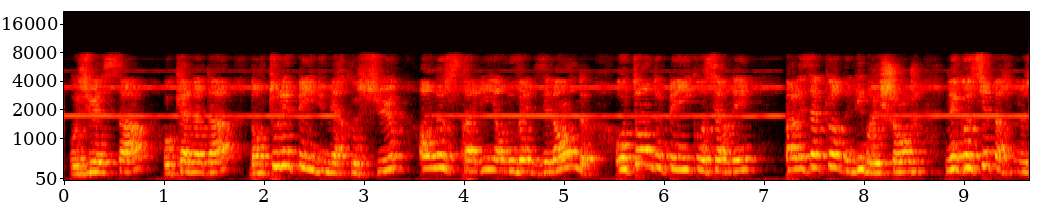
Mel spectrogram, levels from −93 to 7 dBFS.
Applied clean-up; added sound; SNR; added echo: none; Wind instrument, woodwind instrument; 16 dB; reverberation time 0.3 s.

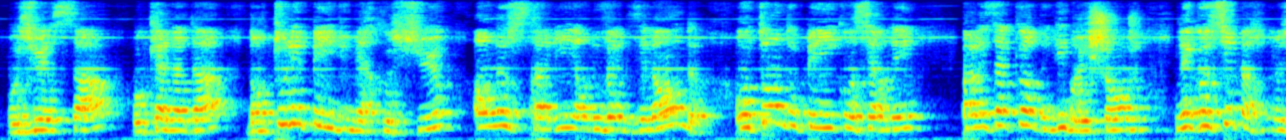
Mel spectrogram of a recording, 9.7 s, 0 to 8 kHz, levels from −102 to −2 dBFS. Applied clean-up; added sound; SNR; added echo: neural separator model SepFormer DNS4.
